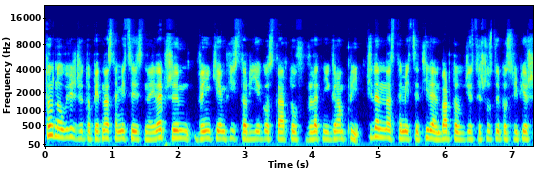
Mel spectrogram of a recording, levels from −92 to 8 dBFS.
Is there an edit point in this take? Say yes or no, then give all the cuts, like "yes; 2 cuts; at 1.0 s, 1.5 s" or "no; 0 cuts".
no; 0 cuts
